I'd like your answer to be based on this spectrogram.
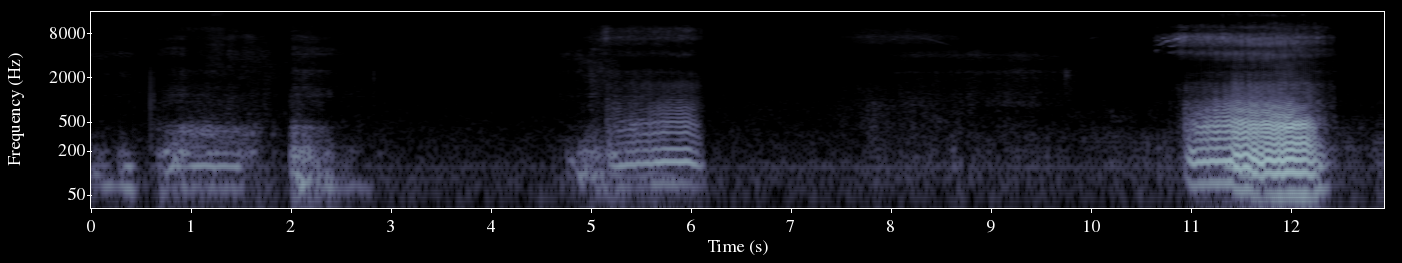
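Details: Sleeping Boston Terrier puppy: irregular snorting snores on inhalation separated by quiet pauses, the last loud and rattling; snoring in a short-nosed dog.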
